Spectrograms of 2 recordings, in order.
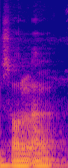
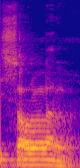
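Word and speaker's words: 설날: Tahun Baru Imlek yang orang Korea menyebutnya dengan solar ya walaupun ini huruf N ya Jika dia ada huruf real di sebelumnya Dia membacanya dibaca karya real ketemu Nin bacanya Elya Jadi solr bukan Soalnya soal Disini yang pertama ada unblocker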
